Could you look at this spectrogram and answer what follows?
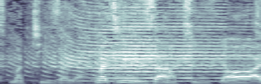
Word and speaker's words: Matiza: dress up and address me about pronouncing his surname wrong, maybe. How you doing? I'm good. How you doing? It's Matiza, right? Matiza, yeah.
